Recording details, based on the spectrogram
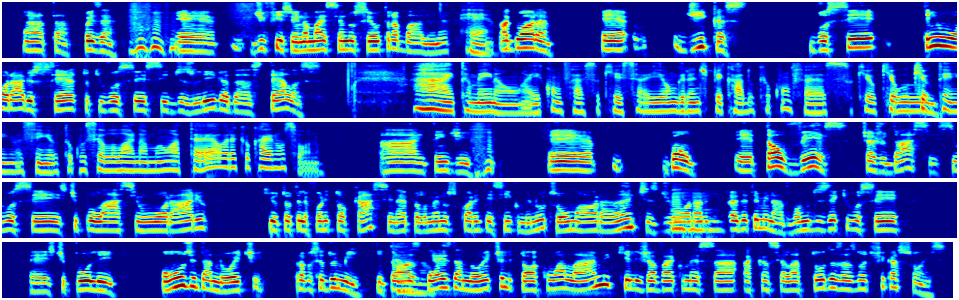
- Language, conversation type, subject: Portuguese, advice, Por que acordo cansado mesmo após uma noite completa de sono?
- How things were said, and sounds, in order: laugh; tapping; other background noise; chuckle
